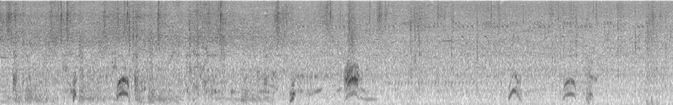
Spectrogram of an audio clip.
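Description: Apes grunt and hoot close by.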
